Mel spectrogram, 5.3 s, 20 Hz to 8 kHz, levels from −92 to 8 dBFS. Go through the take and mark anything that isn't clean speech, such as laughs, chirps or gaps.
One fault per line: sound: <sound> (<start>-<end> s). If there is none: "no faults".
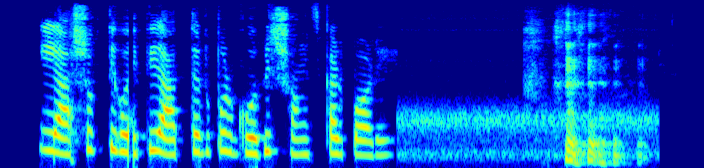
sound: dropout (1.0-1.0 s)
sound: laugh (3.9-4.9 s)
